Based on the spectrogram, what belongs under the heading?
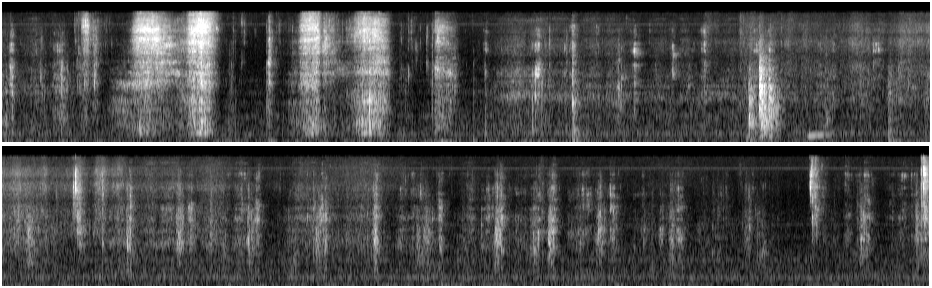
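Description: Close-up eating sounds of a mouthful of myeongran (pollock roe) pasta: slurping and chewing noodles, with wet smacks clustered in the first few seconds and one louder smack nearly six seconds in, then fainter chewing.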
